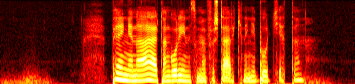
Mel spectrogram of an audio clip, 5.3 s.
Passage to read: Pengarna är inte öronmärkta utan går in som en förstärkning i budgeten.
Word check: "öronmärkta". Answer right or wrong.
wrong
